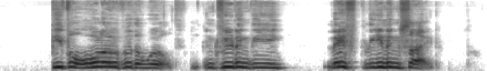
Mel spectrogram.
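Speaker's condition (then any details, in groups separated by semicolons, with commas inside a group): Quadriplegic cerebral palsy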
